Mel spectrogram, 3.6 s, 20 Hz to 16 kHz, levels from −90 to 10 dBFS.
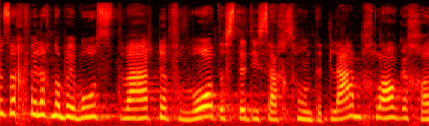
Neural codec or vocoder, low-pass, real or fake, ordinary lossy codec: vocoder, 44.1 kHz, 128 mel bands every 512 samples, BigVGAN v2; 14.4 kHz; fake; none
